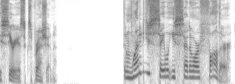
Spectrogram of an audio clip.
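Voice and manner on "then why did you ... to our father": high, sharp accusation; accusing. A narrator's reading. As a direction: demand an answer. Accusing question.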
